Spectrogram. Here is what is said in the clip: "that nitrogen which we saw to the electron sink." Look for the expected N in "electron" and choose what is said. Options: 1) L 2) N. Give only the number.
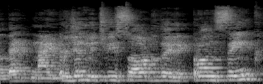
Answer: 2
